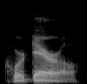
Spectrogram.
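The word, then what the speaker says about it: Cordarrelle: expand on Cornell Patterson who is pronounced court at all and having an excellent year so far so go ahead Cordero cordarrell uh how about Naji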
